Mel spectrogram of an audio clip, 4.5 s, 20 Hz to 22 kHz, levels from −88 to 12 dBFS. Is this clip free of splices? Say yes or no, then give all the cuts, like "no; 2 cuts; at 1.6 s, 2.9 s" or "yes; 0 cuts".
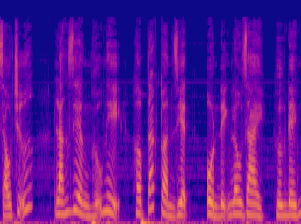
yes; 0 cuts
